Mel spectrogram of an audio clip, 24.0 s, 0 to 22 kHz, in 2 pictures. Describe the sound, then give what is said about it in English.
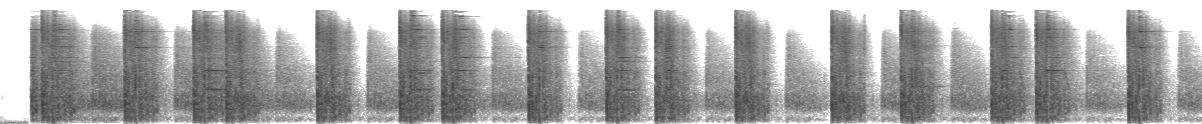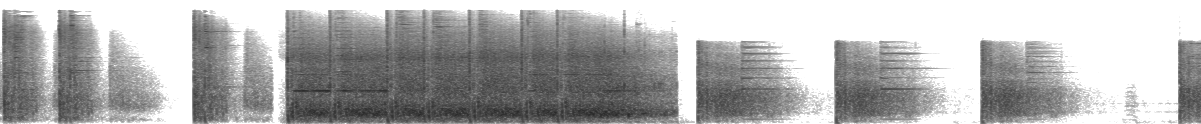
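Loud, sharp gunshots from an AR-15 rifle, a shotgun and a Glock 19 pistol ring out as many separate cracks in an uneven rhythm, then a long unbroken roar of rapid fire, and finally a few last single shots. “Now here is a guy shooting an AR-15, a regular old shotgun, and a Glock 19.”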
